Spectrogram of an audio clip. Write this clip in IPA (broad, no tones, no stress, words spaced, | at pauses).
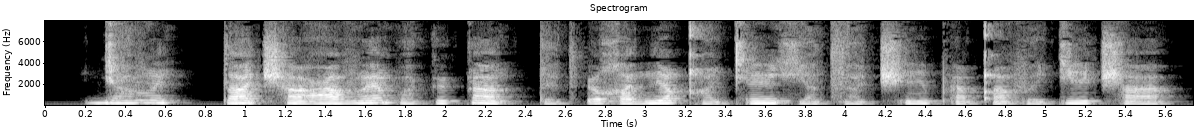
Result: ɟa̤vĩ tːat͡ʃʰãʕa vɛ̃pa̤ky kãtːɛ̤t͡sʼyχɛ niqʰa̤ cʰĩça̤t͡sa̤ t͡ʃʰipʰɛ̃qʼĩfɛ̤ cit͡ʃʰã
